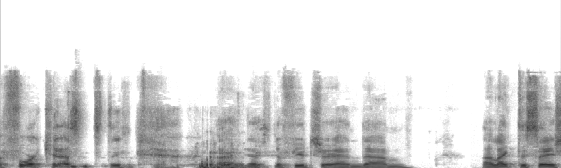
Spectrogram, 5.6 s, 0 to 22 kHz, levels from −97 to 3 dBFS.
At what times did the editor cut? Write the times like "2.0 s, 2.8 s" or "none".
none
